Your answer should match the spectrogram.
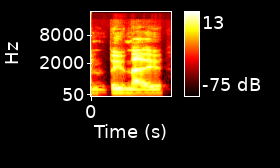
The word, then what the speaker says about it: Mbeumo: I know those that live in Africa say there's kind of a W in there so it's sort of bumo but I say bumo because that is like for like how he pronounces it.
